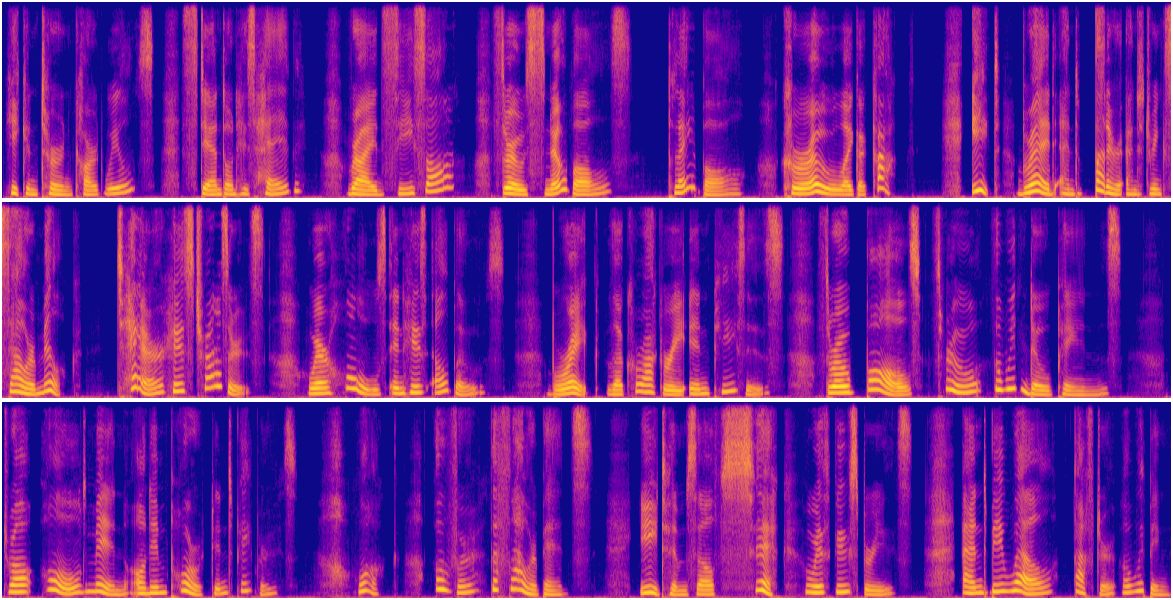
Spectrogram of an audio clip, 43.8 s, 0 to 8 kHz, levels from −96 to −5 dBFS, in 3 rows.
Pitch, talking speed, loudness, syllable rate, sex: 240 Hz, 90 wpm, -19 LUFS, 2.8 syllables/s, female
